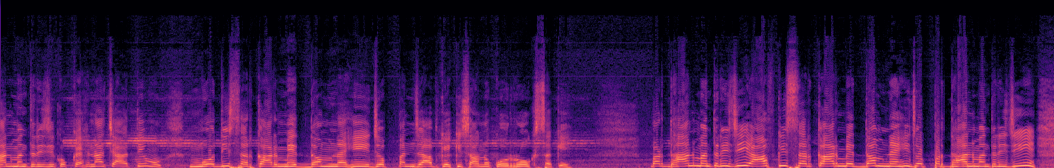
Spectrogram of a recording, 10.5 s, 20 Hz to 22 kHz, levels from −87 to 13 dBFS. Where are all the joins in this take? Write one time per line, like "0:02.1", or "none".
none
